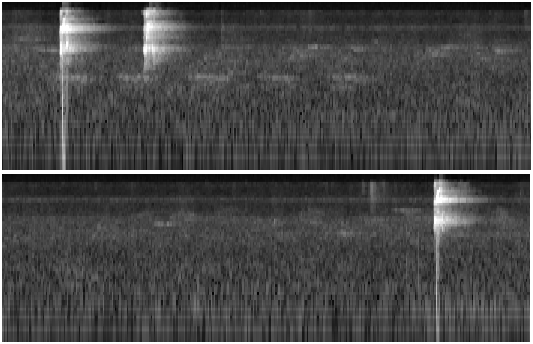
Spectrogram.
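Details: Squirrel chirping: a quick pair of sharp, clicky chirps, then a long pause before a third bright snap, over a hushed background with faint high whistles.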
